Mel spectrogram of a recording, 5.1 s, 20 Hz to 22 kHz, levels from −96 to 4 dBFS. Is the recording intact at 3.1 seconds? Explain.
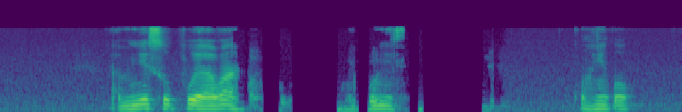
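No. From 2.99 to 3.32 s the speech is suppressed in double talk, most likely because an echo canceller could not tell this talker apart from loudspeaker echo while both sides were speaking, and turned the whole signal down to be safe. At 3.1 s the speech sits inside that dip: it sinks by roughly 40 dB at its deepest and stays down for about a third of a second before returning.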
